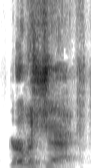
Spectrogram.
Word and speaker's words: Gerbyshak: Gerbyshak.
